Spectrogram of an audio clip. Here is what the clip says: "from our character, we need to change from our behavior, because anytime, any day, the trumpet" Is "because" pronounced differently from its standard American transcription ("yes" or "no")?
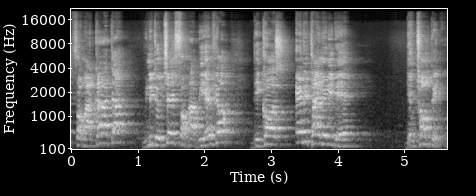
yes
